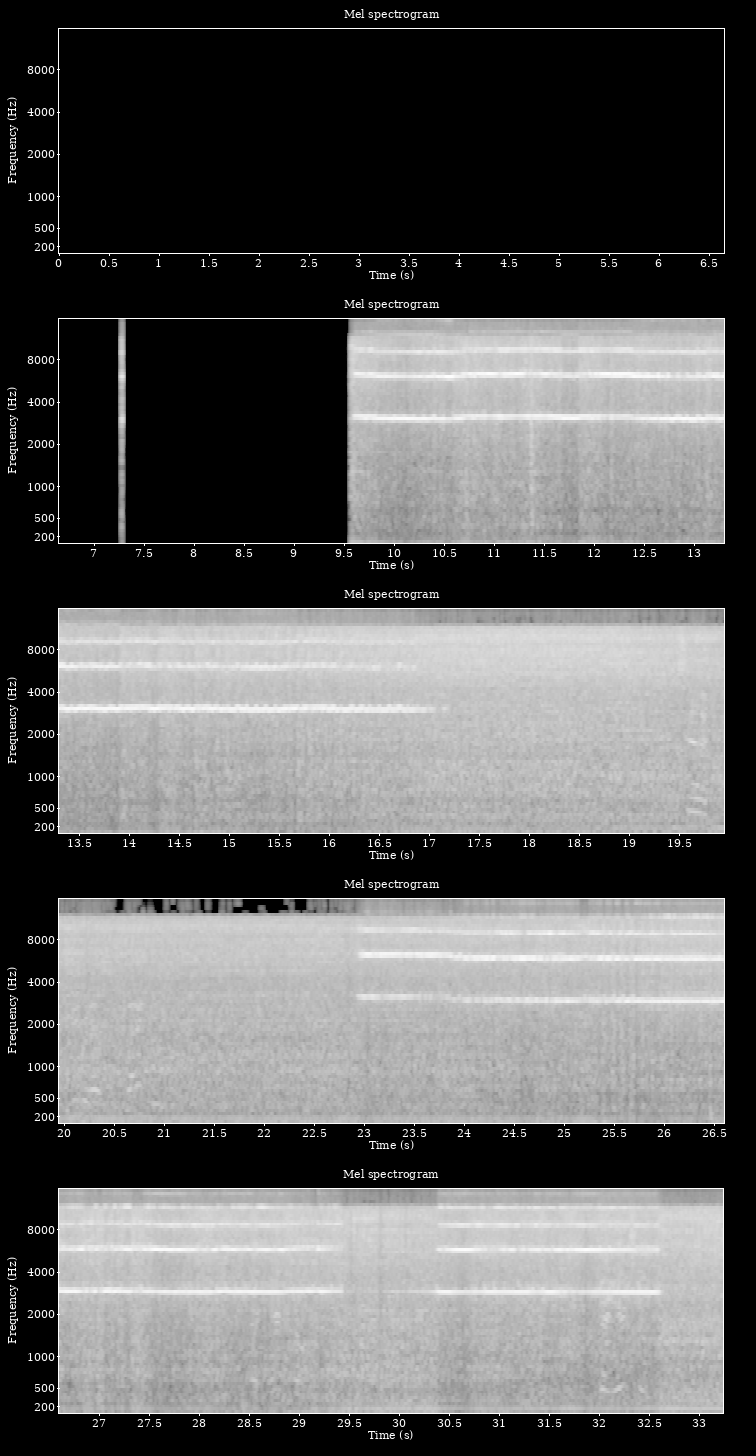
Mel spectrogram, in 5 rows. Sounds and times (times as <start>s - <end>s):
Speech: 19.5s - 21.2s, 28.4s - 29.4s, 31.9s - 32.7s.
